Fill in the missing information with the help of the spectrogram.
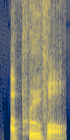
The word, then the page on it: approval: American English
